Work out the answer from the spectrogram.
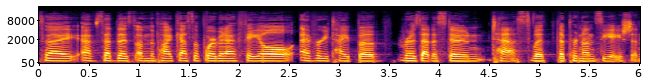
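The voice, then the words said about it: Strong Southern US accent. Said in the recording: “I have a very strong Southern accent.”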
